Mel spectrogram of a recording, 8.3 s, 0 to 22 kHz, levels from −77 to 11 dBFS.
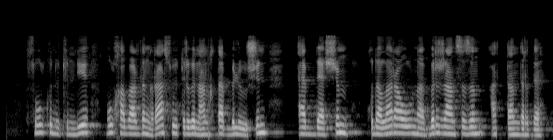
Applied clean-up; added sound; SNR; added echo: none; none; none; none.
